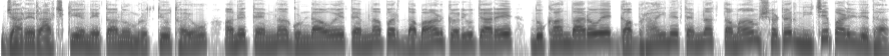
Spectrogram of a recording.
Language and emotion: Gujarati, fearful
